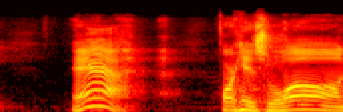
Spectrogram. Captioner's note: man laughing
